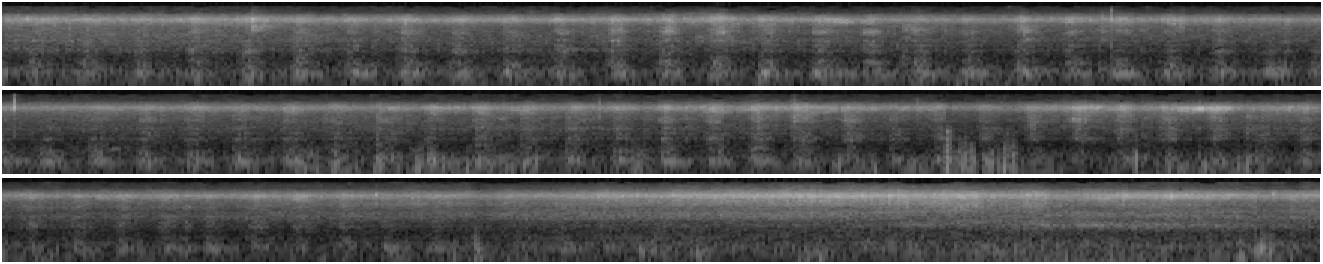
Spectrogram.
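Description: Steam-hauled train of passenger coaches running beneath a bridge and away, the wheels clattering rhythmically over the rail joints. The clatter stops about ten seconds in, leaving a steadier rumble as the train draws off.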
